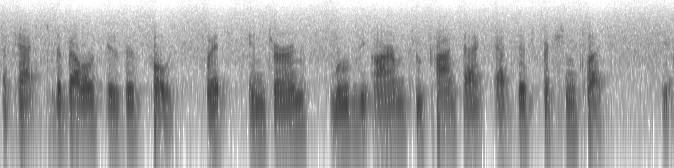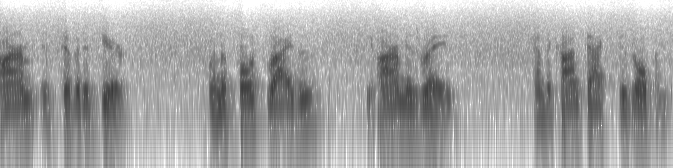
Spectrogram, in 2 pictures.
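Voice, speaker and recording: A man narrates an old military training film in a formal, measured, precise instructional style, reading from a script. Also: medium pitch, narrow, tinny audio. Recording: hissy band-limited 1940s film soundtrack.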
